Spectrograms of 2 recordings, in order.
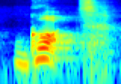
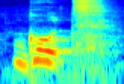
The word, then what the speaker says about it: got: It is got, got, got, and not goat, goat.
